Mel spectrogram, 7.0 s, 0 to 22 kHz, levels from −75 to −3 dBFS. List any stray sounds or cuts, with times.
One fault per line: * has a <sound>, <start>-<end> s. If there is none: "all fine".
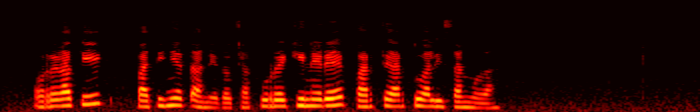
all fine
